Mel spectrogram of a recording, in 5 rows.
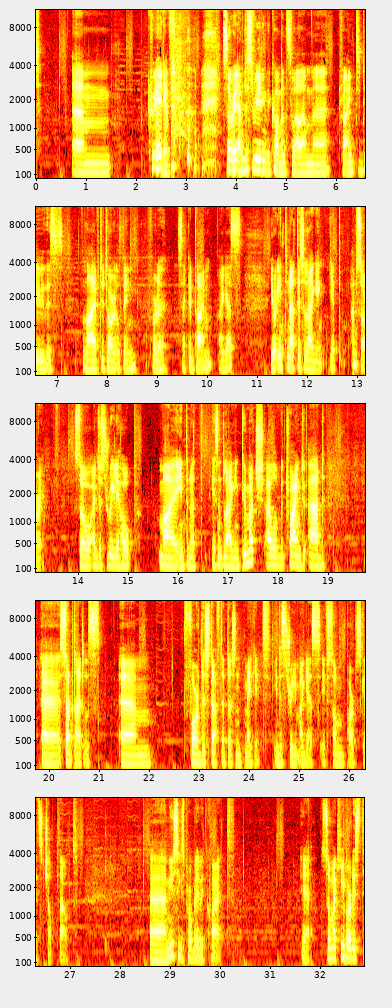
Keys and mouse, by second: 27.7-28.7 middle drag.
